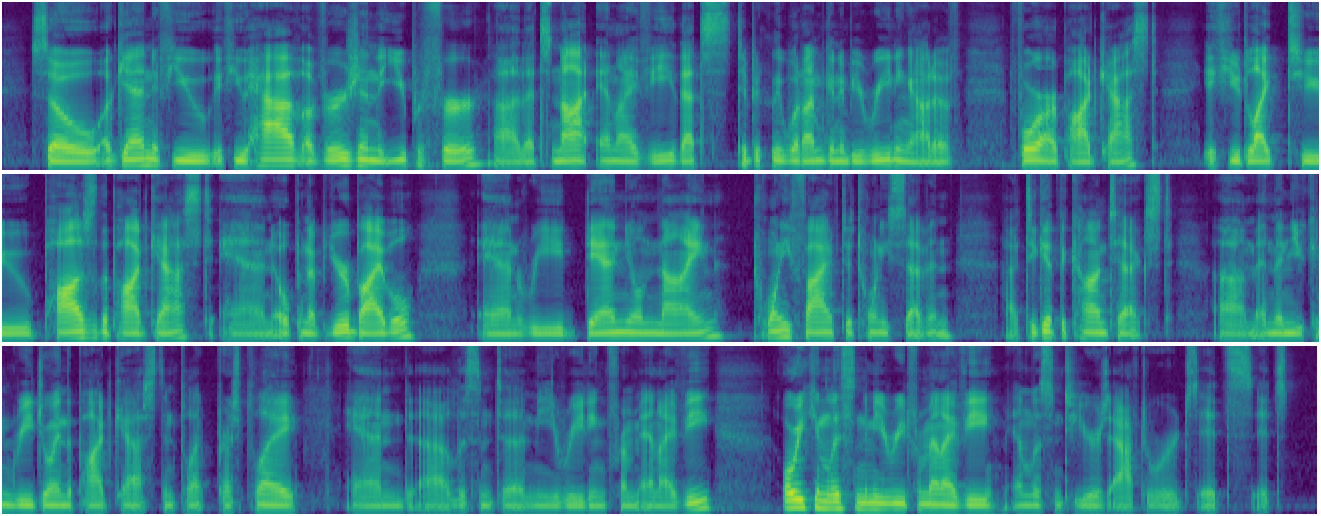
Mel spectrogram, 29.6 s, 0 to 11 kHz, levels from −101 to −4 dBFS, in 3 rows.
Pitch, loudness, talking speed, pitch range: 100 Hz, -28 LUFS, 180 wpm, 95-110 Hz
